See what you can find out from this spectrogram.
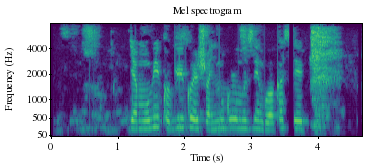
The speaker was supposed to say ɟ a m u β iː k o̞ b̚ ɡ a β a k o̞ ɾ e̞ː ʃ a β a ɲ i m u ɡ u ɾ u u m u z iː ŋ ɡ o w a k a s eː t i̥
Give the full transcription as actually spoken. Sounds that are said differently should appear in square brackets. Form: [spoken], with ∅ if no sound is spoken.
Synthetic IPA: ɟ a m u β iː k o̞ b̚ ɡ [i] β [i] k o̞ ɾ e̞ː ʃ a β a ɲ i m u ɡ u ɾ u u m u z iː ŋ ɡ o w a k a s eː t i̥

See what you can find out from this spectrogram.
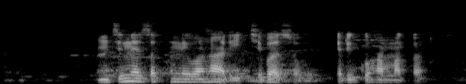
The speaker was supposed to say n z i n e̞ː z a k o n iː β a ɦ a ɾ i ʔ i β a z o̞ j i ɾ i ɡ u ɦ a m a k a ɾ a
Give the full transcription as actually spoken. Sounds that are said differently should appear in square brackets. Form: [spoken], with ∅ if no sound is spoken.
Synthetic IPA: n z i n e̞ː z a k o n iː β a ɦ a ɾ i [c] i β a z o̞ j [a] ɾ i ɡ u ɦ a m a [ɡ] a ɾ a

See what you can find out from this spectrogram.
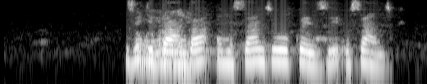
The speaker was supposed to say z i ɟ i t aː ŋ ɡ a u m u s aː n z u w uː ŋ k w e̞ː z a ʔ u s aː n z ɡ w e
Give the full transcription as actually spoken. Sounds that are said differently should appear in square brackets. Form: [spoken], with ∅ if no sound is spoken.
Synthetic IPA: z i ɟ i t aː ŋ ɡ a u m u s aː n z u w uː [∅] k w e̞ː z [i] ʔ u s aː n z ɡ w e

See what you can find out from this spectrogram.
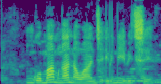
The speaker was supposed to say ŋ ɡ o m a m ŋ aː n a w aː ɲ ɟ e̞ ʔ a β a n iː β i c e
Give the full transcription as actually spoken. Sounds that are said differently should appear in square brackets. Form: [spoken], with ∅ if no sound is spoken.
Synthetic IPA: ŋ ɡ o m a m ŋ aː n a w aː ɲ ɟ e̞ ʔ [i] β [i] n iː β i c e

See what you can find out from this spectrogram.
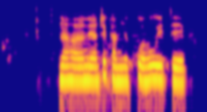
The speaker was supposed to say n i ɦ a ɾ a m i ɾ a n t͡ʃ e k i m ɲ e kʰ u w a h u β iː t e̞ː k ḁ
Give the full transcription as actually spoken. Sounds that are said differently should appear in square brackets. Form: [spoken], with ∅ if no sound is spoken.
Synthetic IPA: n [a] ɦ a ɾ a [n] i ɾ a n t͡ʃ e k [a] m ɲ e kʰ u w a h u [w] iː t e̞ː k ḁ

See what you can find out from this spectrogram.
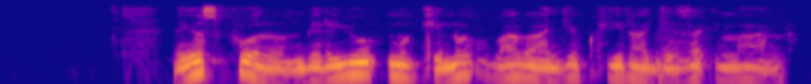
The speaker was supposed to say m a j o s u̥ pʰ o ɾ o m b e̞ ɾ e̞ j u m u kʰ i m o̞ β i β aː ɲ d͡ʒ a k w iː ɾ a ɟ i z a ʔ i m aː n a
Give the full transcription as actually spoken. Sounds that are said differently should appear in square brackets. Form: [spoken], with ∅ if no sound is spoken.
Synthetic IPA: [n] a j o s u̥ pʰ o ɾ o m b e̞ ɾ e̞ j u m u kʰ i [n] o̞ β [a] β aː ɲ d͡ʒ [e] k w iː ɾ a ɟ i z a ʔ i m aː n a

